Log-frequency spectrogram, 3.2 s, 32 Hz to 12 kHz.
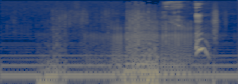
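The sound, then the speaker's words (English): A young female kitten, under 16 weeks old, purring on a person's lap: a soft, steady, low rumbling purr that continues throughout at a faint level. “Here she is. You can hear her purring.”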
